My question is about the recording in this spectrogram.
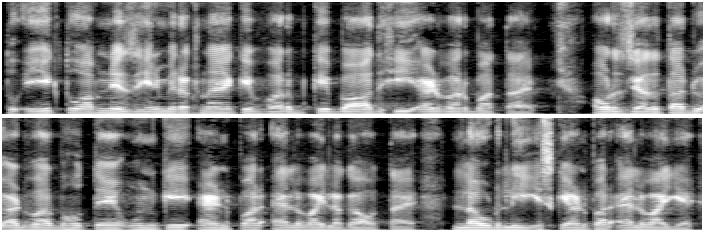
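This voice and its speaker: Working through an English grammar job test, a man explains every answer with heavy repetition and slowly reads out the English example sentences. His mid-range voice stays level, echoing in a large hall.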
